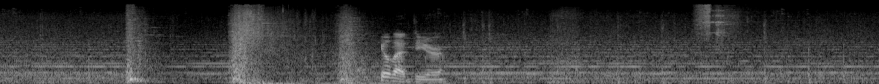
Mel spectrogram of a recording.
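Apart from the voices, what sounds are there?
rain falling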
